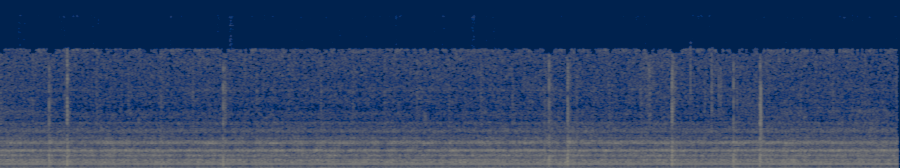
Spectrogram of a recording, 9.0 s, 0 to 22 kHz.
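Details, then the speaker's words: Centroid SC300P olfactometer priming its lines with odor, vacuuming through lines and valves (about five to ten seconds per odor): steady pump drone with a fixed mid-pitch tone and faint periodic ticks, even and unchanging; normal vacuum priming. "now is actually taking the other and then it's vacuuming it through the lines and the valves and making sure the order is present in the system as well"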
